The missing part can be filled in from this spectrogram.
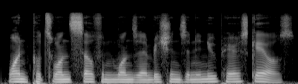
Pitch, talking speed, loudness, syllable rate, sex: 115 Hz, 260 wpm, -21 LUFS, 6.9 syllables/s, male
